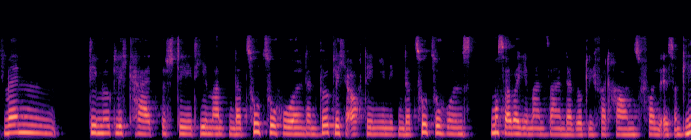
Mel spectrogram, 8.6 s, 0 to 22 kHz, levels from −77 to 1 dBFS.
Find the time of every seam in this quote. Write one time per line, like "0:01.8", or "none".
none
